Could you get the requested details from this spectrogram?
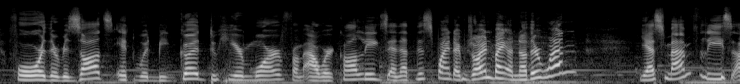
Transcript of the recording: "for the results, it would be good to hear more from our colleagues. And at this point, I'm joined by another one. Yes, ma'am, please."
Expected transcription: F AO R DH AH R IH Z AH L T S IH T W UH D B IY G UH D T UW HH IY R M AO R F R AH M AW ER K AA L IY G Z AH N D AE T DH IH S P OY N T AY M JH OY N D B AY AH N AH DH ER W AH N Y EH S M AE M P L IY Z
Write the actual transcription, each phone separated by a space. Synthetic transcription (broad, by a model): F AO R DH AH R IH Z AH L T S IH T W UH D B IY G UH D T UW HH IY R M AO R F R AH M AW ER K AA L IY G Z AH N D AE T DH IH S P OY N T AY M JH OY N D B AY AH N AH DH ER W AH N Y EH S M AE M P L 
